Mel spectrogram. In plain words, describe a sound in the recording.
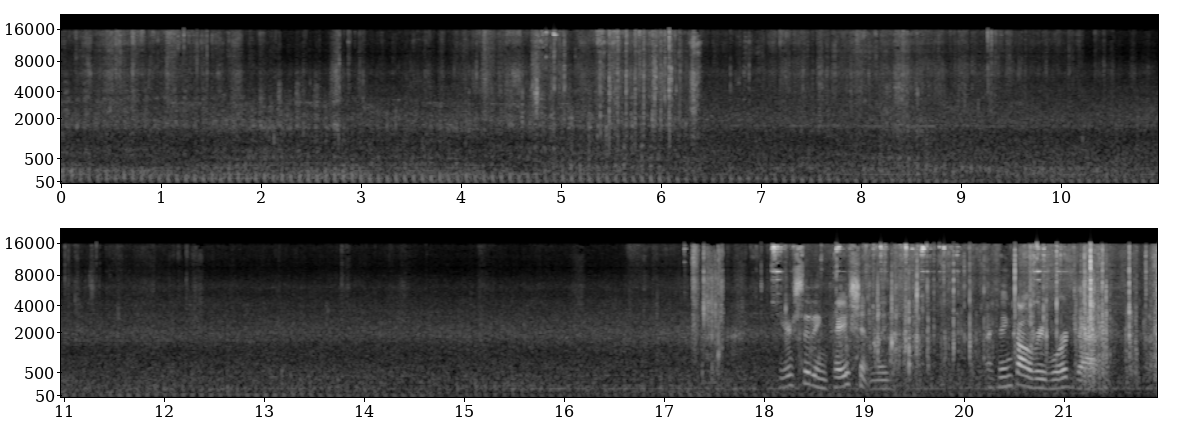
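A puppy pants quickly.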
